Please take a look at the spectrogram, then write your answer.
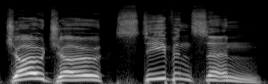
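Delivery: announcer hype. Pretend. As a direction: drag the name out like a grand introduction. Hyping the new contender's name.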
